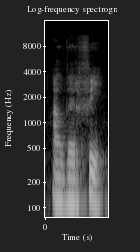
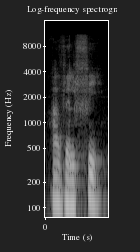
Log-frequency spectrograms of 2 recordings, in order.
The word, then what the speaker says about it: αδερφή: Sister is feminine and it is translated as αδερφή. Αδερφή. Once again, you might hear it as αδελφή.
